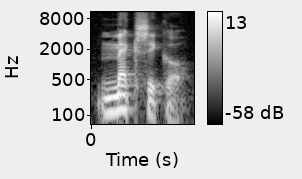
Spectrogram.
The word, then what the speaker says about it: Mexiko: This letter is always pronounced as curs like in the word codex codex or Mexico. Mexico.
